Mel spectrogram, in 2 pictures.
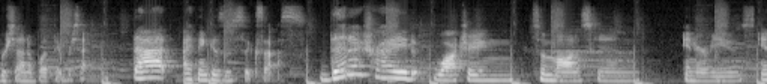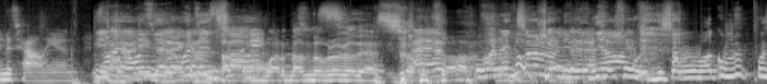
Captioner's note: chaotic Italian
